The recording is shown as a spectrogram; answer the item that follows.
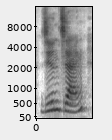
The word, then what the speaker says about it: Xuanzang: It's pronounced as Xuanzang.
